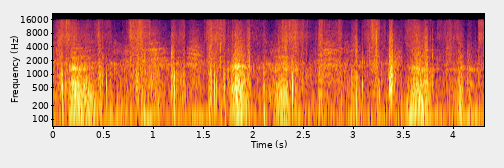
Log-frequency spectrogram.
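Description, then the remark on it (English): Steady running footsteps land in a quick, even rhythm, with soft breathy exhalations woven between the strides, the breathing paced two breaths in and two breaths out to match the feet. No one speaks. “See, it's all breathing and feet. They all go together.”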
